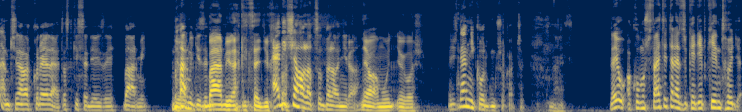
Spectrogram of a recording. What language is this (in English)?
Hungarian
